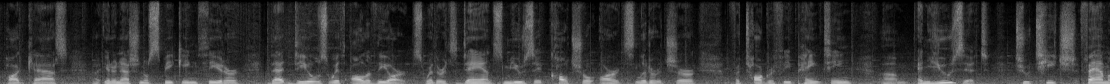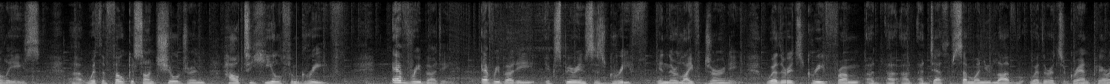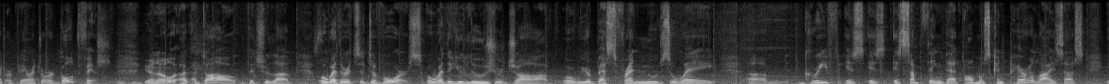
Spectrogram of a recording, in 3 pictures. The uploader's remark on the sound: Live from SIBF 2022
